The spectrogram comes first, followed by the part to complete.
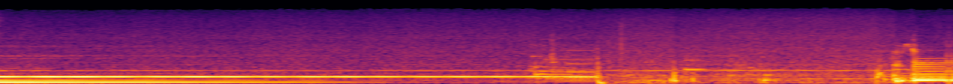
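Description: The last chord of a song for guitar, strings and bass, held and dying away: the low bass notes fade out about halfway through and the remaining held tones stop a little later, leaving a few faint clicks.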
